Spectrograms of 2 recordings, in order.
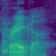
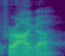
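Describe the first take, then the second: First: The name is said with an American pronunciation. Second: The name is said with a Spanish pronunciation. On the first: It is the family's assimilated everyday form. "the Americanized version" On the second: It reflects a reconnection with Mexican heritage. "Since I've been using more Spanish and visits to Mexico, I say Fraga"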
